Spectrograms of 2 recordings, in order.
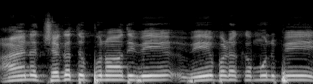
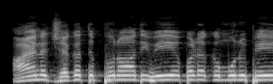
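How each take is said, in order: Both takes have the same delivery.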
